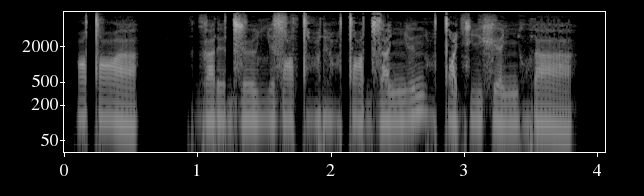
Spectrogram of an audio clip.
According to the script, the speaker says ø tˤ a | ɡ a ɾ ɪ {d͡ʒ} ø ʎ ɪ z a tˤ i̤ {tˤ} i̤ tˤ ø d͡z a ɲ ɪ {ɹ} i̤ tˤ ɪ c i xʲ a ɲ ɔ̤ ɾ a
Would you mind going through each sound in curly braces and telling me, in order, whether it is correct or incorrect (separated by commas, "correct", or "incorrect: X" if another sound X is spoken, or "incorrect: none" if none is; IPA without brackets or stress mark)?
incorrect: d͡z, incorrect: ɾ, incorrect: n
